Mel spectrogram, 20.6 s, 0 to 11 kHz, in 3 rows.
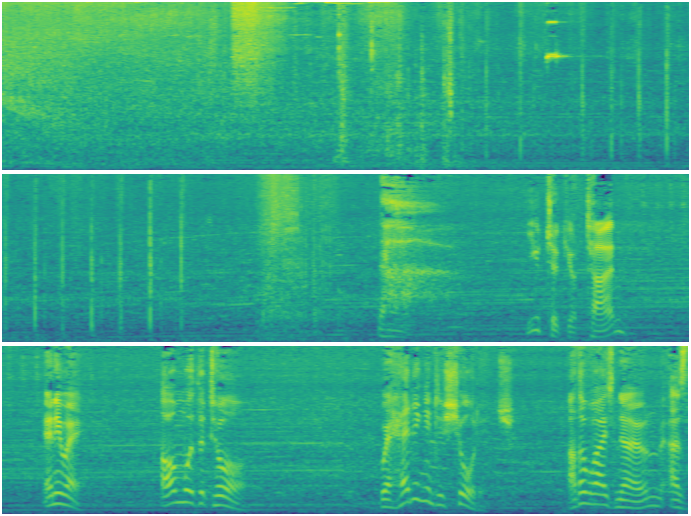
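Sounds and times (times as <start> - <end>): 
double-decker bus engine idling with a low rumble: 0.2 - 20.6
double-decker bus air brakes hissing: 2.0 - 4.1
speech: 12.2 - 13.3, 14.1 - 14.7, 15.3 - 16.3, 17.5 - 20.6.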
